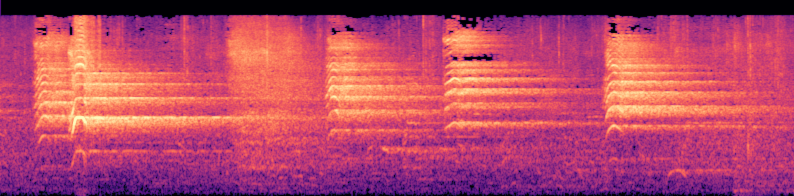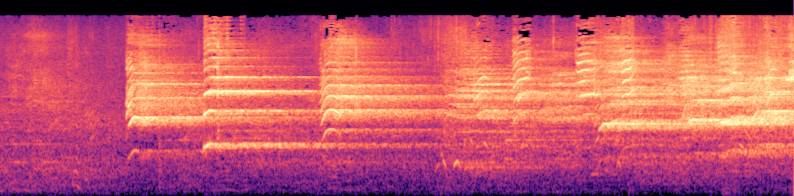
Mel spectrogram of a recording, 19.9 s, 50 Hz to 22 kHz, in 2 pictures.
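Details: Beluga at the Port of Nagoya Public Aquarium during a public training session, 4 November 2018, 16:00 show: a series of short, bright, harmonic-rich tonal calls in bursts several seconds apart, some sliding, with hall echo.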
